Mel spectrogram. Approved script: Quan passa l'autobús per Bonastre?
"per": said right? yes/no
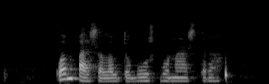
no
